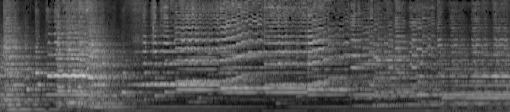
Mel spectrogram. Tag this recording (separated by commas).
Music, Musical instrument, Violin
